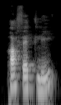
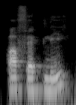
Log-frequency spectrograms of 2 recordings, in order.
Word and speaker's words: perfectly: Another one is um perfectly perfectly Okay? Writing this, we have per fect ly All right? So, we have the stress syllable here, fect.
